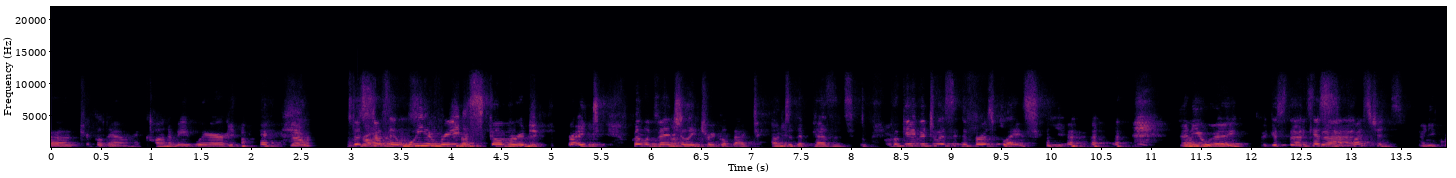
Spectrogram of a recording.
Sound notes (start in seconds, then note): 9.9 laughs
